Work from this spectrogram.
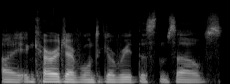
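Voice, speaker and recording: A man's voice: lowish voice, monotone, fast talker, no room sound, studio quality. A man hosting a casual comedy chat with friends in a wry, jokey way. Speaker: podcast host.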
